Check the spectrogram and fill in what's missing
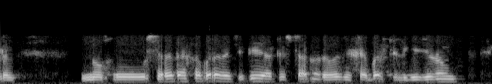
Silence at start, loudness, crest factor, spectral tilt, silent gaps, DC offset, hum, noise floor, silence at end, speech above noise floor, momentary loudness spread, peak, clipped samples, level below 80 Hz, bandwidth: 0 s; -20 LUFS; 16 dB; -8 dB/octave; none; under 0.1%; none; -46 dBFS; 0 s; 26 dB; 6 LU; -4 dBFS; under 0.1%; -60 dBFS; 4.2 kHz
